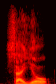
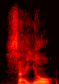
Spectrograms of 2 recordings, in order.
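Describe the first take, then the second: First: The words are contracted into one short word. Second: The same.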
